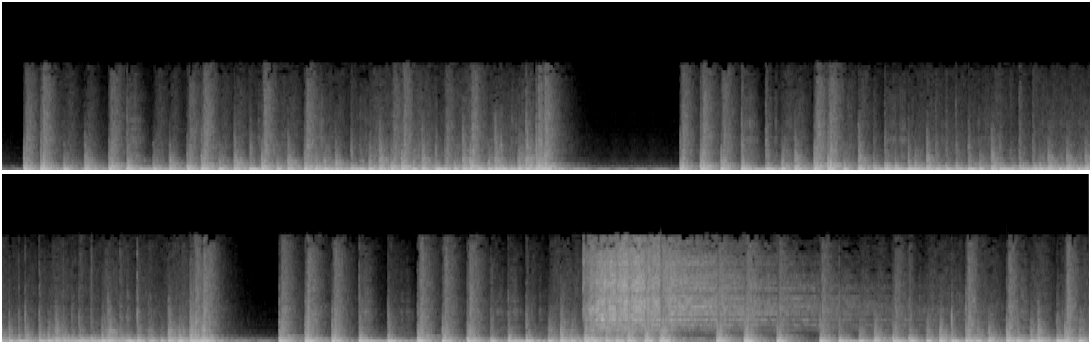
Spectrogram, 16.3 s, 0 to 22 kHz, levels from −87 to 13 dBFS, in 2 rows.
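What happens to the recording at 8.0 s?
Repeated frames occur from 7.92 to 8.20 s. A 139.3 ms block of the compressed stream, which fits a run of six frames, was written or delivered more than once, so the decoder plays that same stretch two extra times back to back. The result is a stutter in which the same fraction of a second is heard three times in a row, and the audio after it runs 278.6 ms later than it should.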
